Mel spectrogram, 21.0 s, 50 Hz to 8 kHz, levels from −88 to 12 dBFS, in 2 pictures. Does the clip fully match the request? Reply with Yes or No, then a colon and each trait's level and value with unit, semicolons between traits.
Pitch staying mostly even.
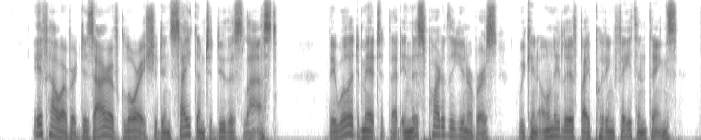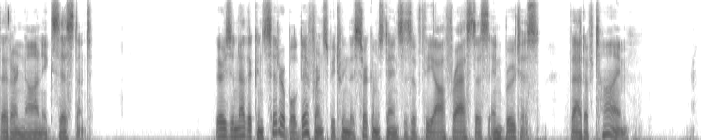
No: average, 4.2 semitones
